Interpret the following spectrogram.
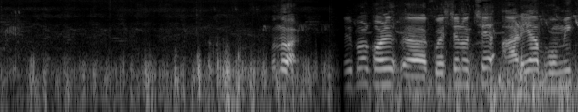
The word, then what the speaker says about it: Arya: এরপর কোয়েশ্চেন হচ্ছে আরিয়া ভৌমিক, যতদূর সম্ভব প্রোনাউন্সিয়েশনটা ARYA, তো আরিয়া ভৌমিক 237, যাই হোক।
